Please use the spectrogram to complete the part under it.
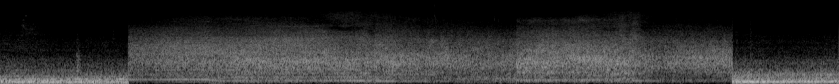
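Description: A Renault Clio RS engine revs under throttle on a slippery surface, with two sustained rising surges separated by a steadier drone and idle at either end.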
